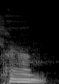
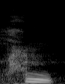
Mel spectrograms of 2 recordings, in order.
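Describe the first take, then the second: Both takes have the same delivery.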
